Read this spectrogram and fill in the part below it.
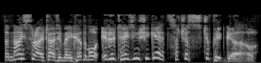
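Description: A man's voice: high-pitched, very animated, quick pace, breathy edge, dry recording, voice pushed up, heavily acted. A man voicing a scatterbrained middle-aged woman novelist in an audiobook, fretful and muttering, exclaiming in despair. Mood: fretful, scattered. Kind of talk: audiobook character voice.

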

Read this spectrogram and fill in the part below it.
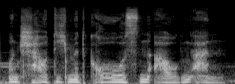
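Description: A man's voice: fairly low pitch, fairly even intonation, a little slow. A man hosting and reading an interactive story in a dramatic, theatrical way. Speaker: host and story reader. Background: music.

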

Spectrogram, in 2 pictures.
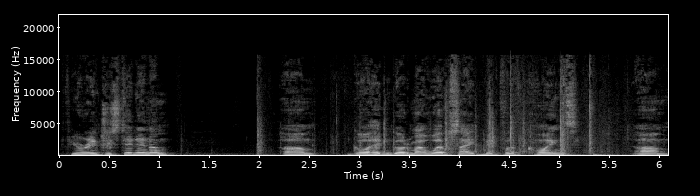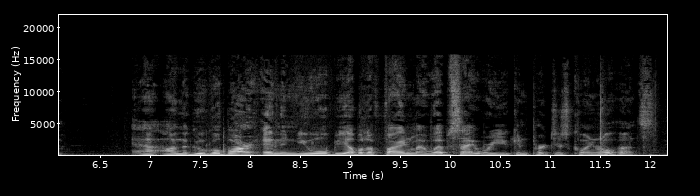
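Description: A man's voice: on the high side, moderate pace, a little hiss or hum. Chatty middle-aged man selling coins. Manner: chatty, relaxed, many ums. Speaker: coin dealer host. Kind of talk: casual live-stream sales talk. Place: home office with coin displays.

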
